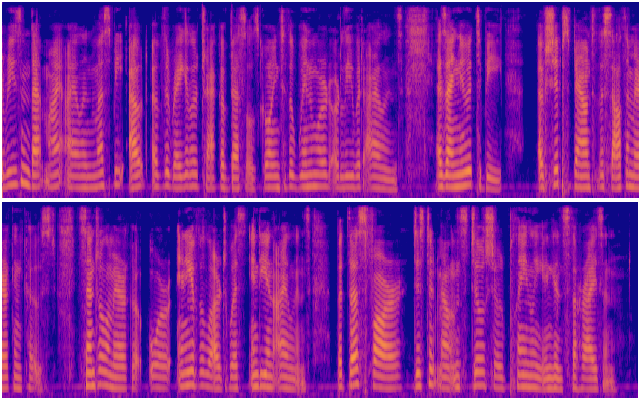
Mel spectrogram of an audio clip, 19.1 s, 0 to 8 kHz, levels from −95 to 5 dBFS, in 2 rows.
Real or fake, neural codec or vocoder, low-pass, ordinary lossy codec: fake; codec, 16 kHz, 8 kbps, FreqCodec, larger model; 7.2 kHz; AAC, 48 kbps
